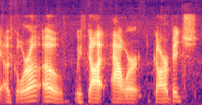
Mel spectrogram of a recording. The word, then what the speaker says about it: agora: agora um and sorry i pronounced it the american way not the ancient greek way agora um we got through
